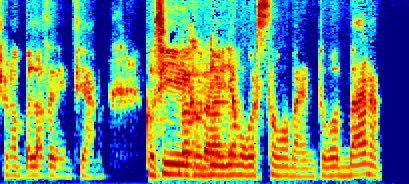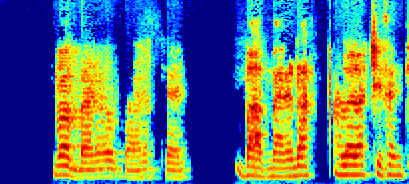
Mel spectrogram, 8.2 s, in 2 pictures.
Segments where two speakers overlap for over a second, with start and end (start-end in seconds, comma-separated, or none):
none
